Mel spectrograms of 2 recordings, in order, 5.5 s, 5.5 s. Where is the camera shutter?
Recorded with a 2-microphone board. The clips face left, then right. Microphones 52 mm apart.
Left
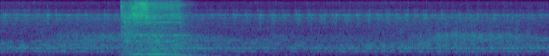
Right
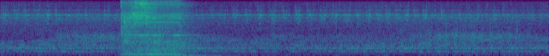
20° right (ahead or behind), 3.5 m.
